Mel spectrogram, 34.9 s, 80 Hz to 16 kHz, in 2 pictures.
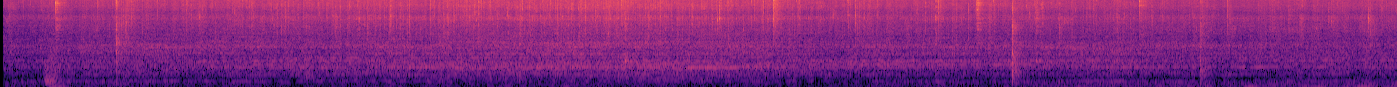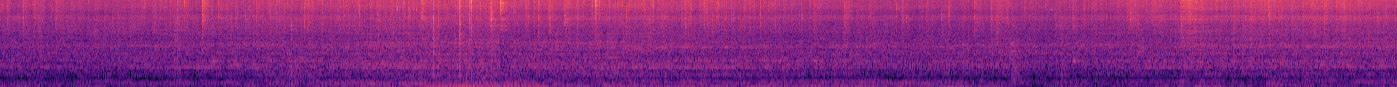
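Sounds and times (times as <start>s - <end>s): chicken sizzling on a rotisserie: 0.0s - 34.9s.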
